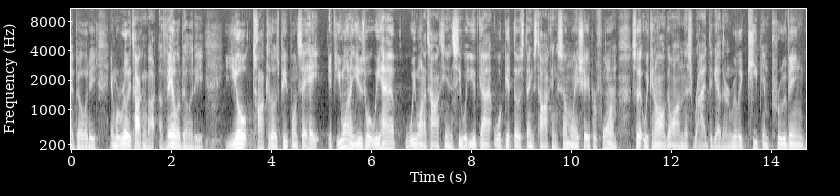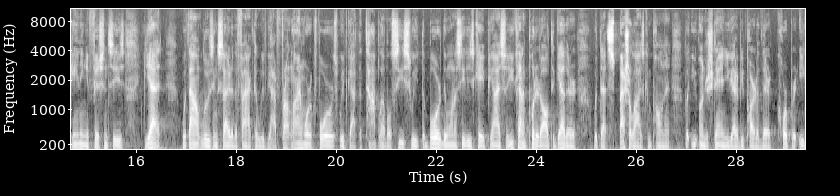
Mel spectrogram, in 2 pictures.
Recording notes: from the Reliable Plant Conference 2023 in Orlando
